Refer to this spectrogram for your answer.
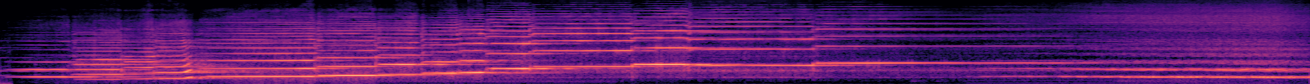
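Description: A violin plays sustained notes that climb step by step, then settles into long held low tones while a hazy, hissing electronic texture gathers high above. No voices.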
